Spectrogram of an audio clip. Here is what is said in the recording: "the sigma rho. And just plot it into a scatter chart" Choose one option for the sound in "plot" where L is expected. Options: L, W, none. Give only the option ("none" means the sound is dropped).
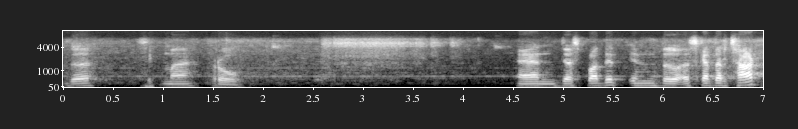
none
